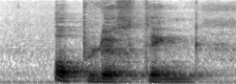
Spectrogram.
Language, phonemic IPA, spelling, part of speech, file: Dutch, /ˈɔplʏxtɪŋ/, opluchting, noun, Nl-opluchting.ogg
- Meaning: relief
